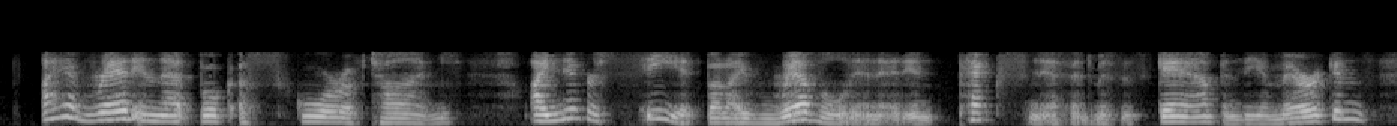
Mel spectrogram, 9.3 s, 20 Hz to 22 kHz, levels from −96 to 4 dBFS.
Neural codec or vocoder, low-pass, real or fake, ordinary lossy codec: codec, 16 kHz in and 24 kHz out, 1 kbps, XY-Tokenizer; 7.2 kHz; fake; AAC, 16 kbps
